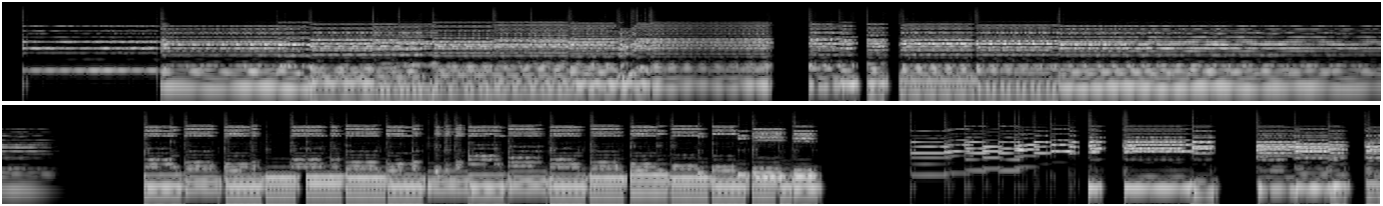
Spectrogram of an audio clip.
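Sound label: Kronos Solo Gospel, organ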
